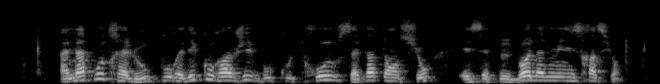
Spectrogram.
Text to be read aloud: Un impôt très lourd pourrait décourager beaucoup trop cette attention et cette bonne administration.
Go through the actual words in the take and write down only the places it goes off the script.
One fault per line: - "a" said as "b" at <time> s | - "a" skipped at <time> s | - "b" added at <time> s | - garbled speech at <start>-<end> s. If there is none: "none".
none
